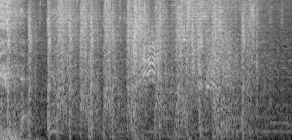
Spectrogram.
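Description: Rapid, dense bursts of rusty sidearm fire crackle in Enter the Gungeon, an infinite-ammo starter pistol shooting shot after shot in a loud, unbroken barrage with no voices.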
